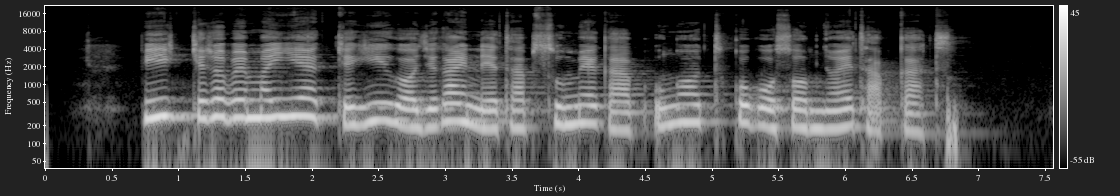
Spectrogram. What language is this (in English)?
Kalenjin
